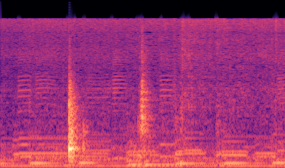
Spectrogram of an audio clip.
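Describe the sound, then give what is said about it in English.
Whisked eggs sizzle steadily in a frying pan as a touch of salt and a little black pepper are added, a constant crackling hiss with a low hum underneath, broken by a couple of sharp clicks like a utensil tapping the pan. No one speaks. “So So now that my eggs are in there, I'm going to add just a touch of salt, not too much, a little bit of black pepper.”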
